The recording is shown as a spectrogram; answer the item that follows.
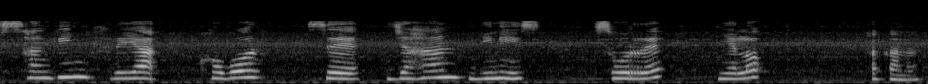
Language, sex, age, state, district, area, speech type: Santali, female, 18-30, West Bengal, Bankura, rural, spontaneous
